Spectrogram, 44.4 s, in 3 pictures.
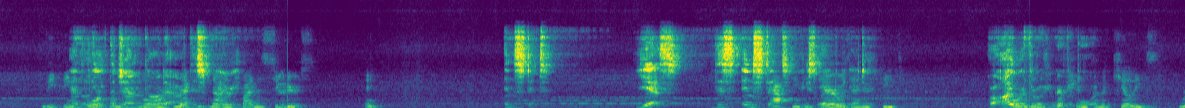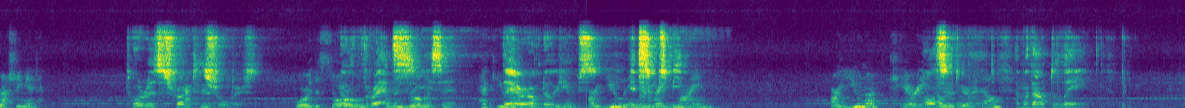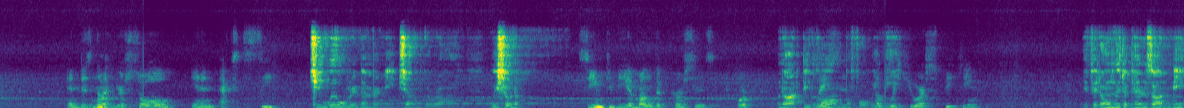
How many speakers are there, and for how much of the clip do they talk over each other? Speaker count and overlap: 2, about 28%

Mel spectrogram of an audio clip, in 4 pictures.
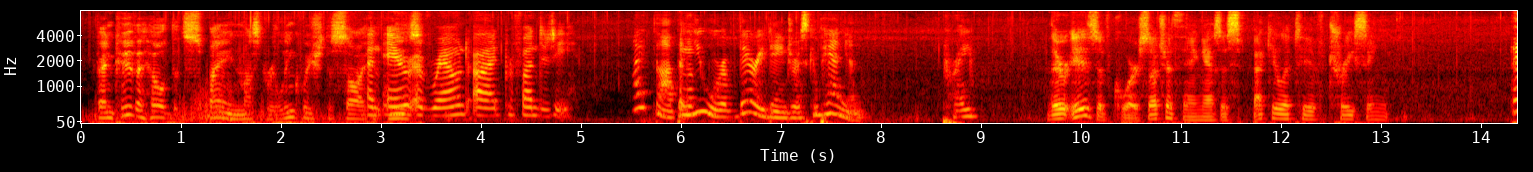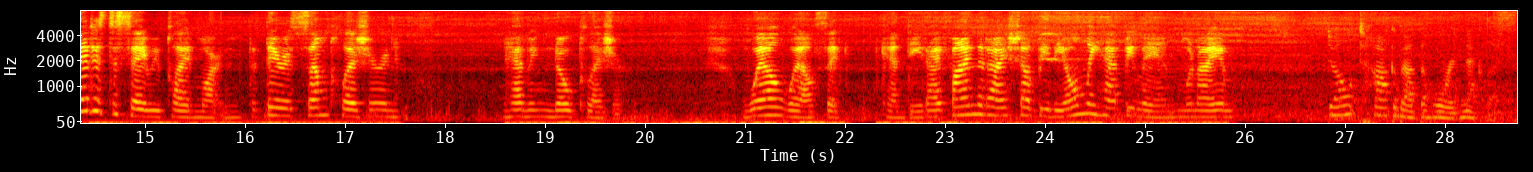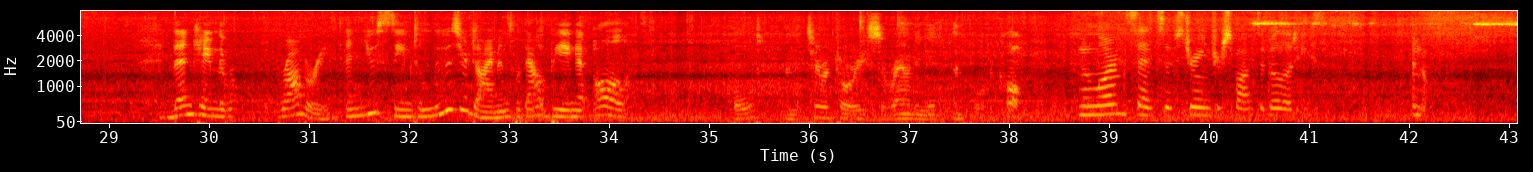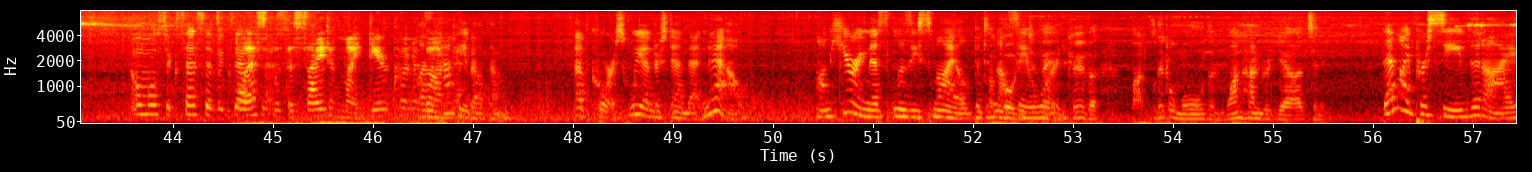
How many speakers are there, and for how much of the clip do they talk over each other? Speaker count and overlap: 5, about 6%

